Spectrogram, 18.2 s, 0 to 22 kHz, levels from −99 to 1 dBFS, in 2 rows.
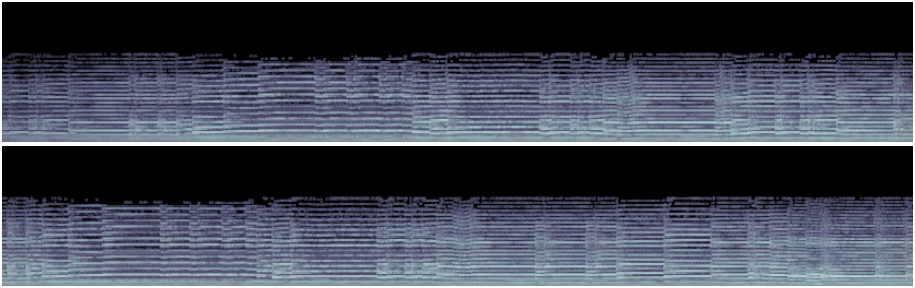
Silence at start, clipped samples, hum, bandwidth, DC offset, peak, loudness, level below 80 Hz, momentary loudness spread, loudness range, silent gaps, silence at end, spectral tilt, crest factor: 0 s; under 0.1%; none; 14 kHz; under 0.1%; -10 dBFS; -22 LUFS; -62 dBFS; 6 LU; 4 LU; none; 0 s; 0.5 dB/octave; 14 dB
